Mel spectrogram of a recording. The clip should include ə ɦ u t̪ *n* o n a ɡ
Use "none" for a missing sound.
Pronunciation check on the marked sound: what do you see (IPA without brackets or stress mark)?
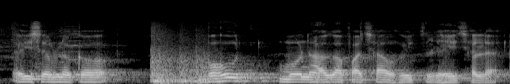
m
